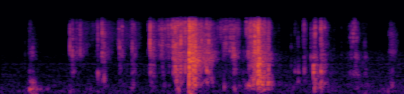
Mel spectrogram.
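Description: A trading card pack wrapper being torn open and crinkled: a run of short rips and rustles, loudest in the middle.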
